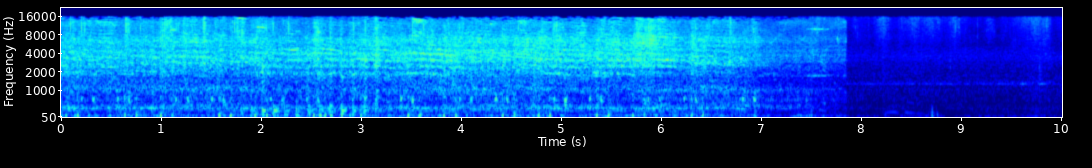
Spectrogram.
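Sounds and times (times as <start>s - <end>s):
wheels knocking on rails: 0.0s - 7.1s
passenger train rumble: 0.0s - 10.0s.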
